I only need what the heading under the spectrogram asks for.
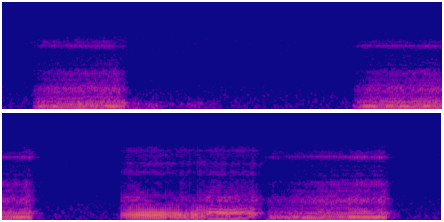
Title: English bulldogs snoring, no video, just loud snoring, TURN UP VOLUME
